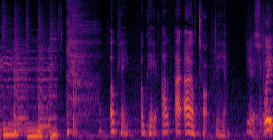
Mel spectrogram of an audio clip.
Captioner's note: sighs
